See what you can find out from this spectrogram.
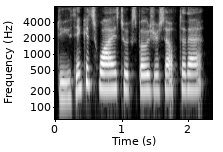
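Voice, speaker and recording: A woman's voice: medium pitch, brisk, a little mellow, dry recording, studio quality, voice pushed up, lightly acted. A woman doing a stern police lieutenant. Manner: firm, scolding. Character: man, police lieutenant, stern but good-humored.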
